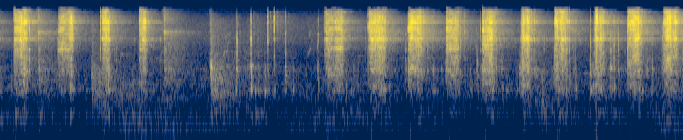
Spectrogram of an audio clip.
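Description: Socket ratchet clicking in short runs, about two to three strokes a second, as the screws holding the injection pump's timing gear are undone.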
